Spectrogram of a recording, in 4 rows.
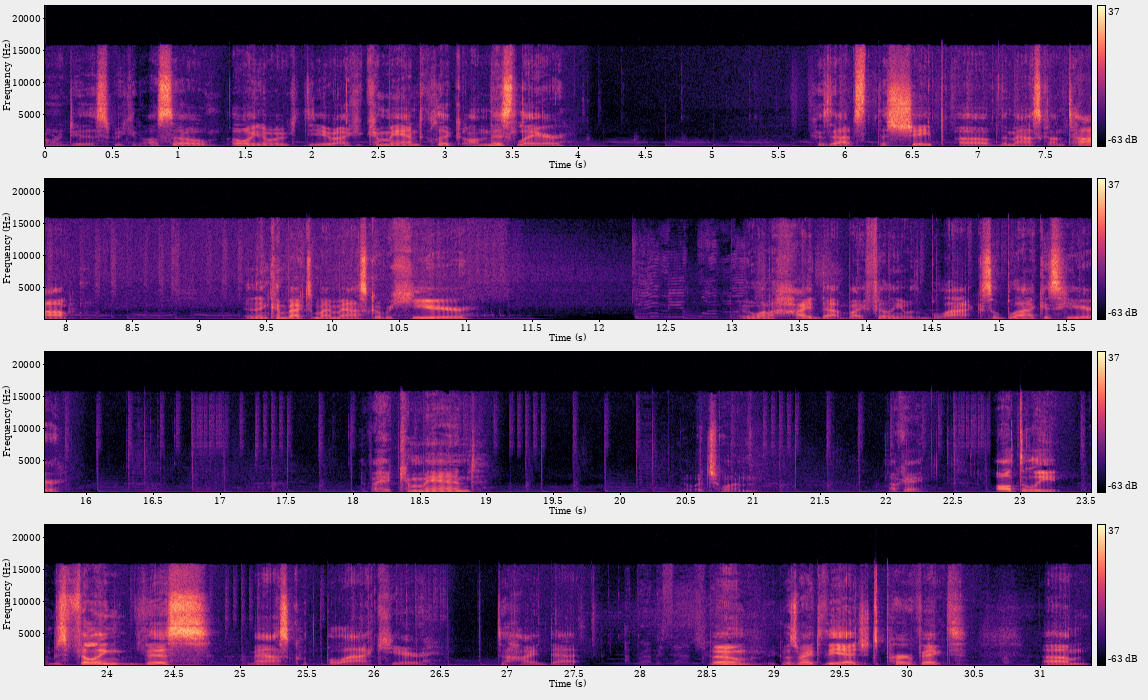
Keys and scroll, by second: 4.5 super+space, 5.2 space, 6.4 alt+super+space, 7.7 space, 7.9 space, 16.4 space, 16.9 super+space, 21.3 alt+BackSpace, 22.0 super+z, 24.0 alt+BackSpace, 26.1-28.0 typing, 27.6 super+d, 29.9 space, 30.9 super+space.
